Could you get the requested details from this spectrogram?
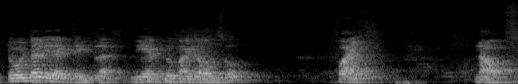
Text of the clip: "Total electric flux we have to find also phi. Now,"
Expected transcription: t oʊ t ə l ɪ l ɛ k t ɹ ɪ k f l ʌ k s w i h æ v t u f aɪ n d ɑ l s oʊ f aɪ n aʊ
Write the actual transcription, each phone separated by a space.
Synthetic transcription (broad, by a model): t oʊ t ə l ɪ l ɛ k t ɪ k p l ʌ s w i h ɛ p t u f aɪ n d ɑ l s oʊ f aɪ n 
